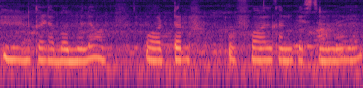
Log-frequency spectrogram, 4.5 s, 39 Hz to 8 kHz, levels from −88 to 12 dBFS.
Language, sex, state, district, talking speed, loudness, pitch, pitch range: Telugu, female, Andhra Pradesh, Annamaya, 80 wpm, -18 LUFS, 215 Hz, 205-220 Hz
